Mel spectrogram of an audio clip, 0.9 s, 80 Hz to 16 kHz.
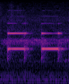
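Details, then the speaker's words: Siemens 900 ventilator set-up demonstration with oxygen supply, volume-control mode: two steady high-pitched electronic alarm beeps after start-up, before the alarm is silenced. "now to silence the alarm to silence alarm you push that button good when you go to turn it off the machine has a default that it will continue to alarm"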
